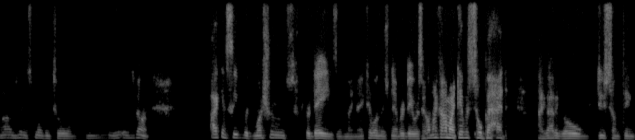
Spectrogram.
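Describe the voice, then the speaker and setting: A man talks at a very fast pace in a fairly high voice with a dark, mellow tone and a somewhat breathy quality. His intonation is fairly even, and the sound is dry and close with no echo. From Colombia. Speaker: microdosing advocate and former journalist. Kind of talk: podcast interview.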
